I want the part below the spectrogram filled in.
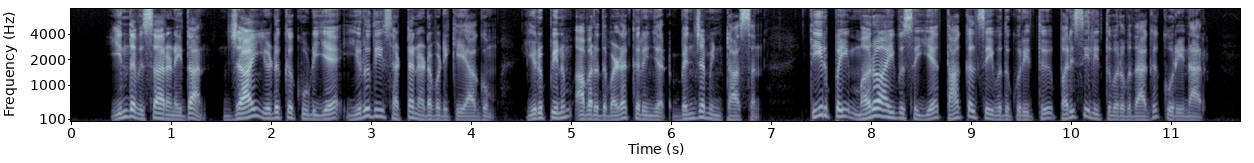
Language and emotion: Tamil, neutral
